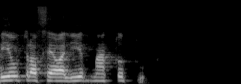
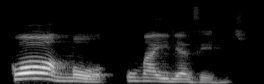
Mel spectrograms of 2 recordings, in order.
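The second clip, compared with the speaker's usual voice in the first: como uma ilha verde said slowly, with a louder, lower como; stress on como; 3 semitones lower, 5 dB louder, much slower than usual. Shown as a demonstration. Teacher showing students the hidden connective, stressing como. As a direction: lean hard on the word como and draw the phrase out. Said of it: "O como tá escrito?".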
